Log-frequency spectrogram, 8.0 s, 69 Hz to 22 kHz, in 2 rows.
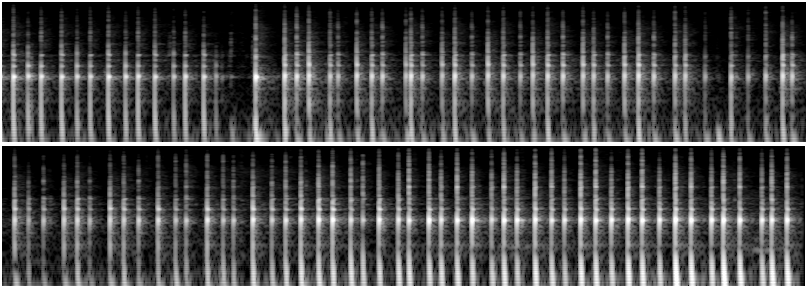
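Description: A plastic box is tapped rapidly with fingers, giving a fast, uneven stream of short, dry clicks. Each tap is hollow and woodblock-like with a tone near 1 kHz and a bright edge. The taps die away almost instantly.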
